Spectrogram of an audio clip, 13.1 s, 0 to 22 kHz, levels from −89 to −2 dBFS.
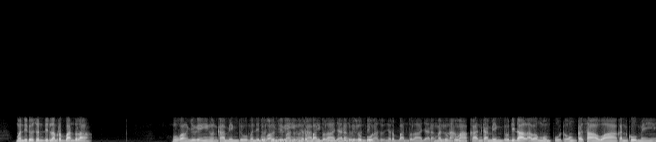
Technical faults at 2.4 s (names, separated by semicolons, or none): block size mismatch (truncated)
